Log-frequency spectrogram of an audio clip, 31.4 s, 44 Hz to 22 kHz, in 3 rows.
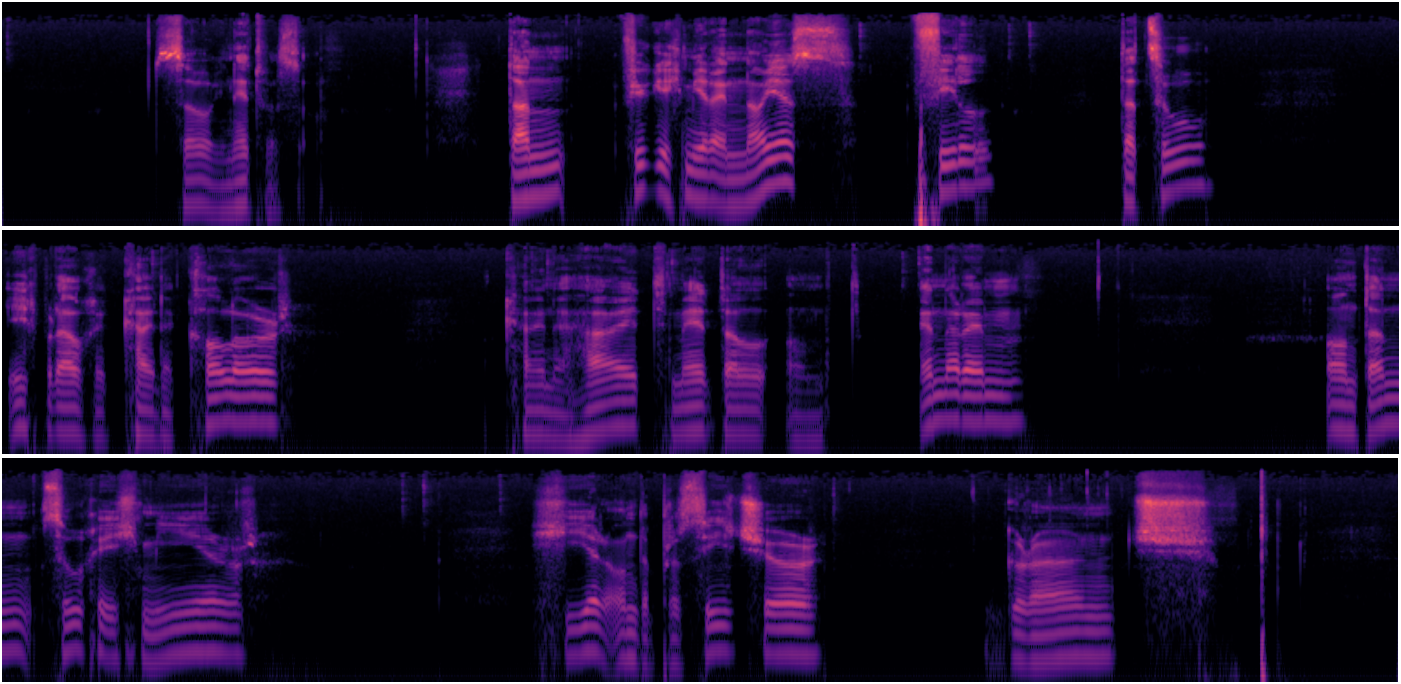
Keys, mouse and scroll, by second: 6.2-10.1 alt+drag, 6.2 alt+middle click, 11.4 click, 14.4 click, 23.9-31.4 drag, 27.1-29.6 typing.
